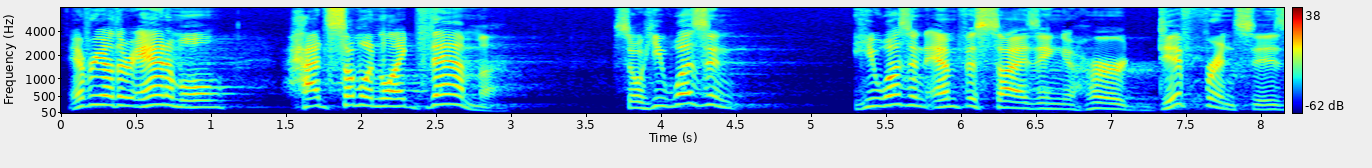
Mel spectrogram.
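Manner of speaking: high, loud preaching build; fervent sermon climax; preaching at full force. Acted. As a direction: drive the point home from the pulpit.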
